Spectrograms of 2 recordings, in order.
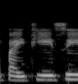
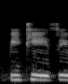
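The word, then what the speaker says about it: Pythiaceae: ओ माइसीट्स, order प्रोनोस्पोरेल्स, family पाइथिएसी और पीथिएसी, या कुछ जो आप प्रोनाउंस करना चाहें। पीथिएसी वैसे प्रोनाउंसिएशन इसका सही है।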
